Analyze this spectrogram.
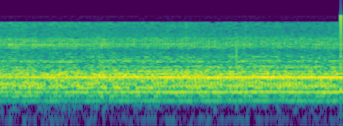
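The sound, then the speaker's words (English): A motorcycle engine roars steadily at speed along the road to Lover's Leap as the Blue Beetle chases a car ahead, a continuous droning hum with no breaks and no voices. “I'll have to step on it. Here we go. Ah, this motorcycle can certainly travel.”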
